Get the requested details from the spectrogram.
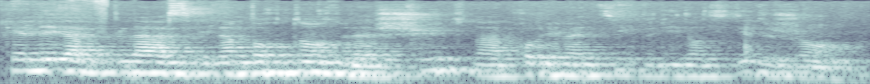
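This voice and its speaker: A man's voice: fairly high pitch, brisk, mellow, a little hiss or hum. A man moderating a panel who reads out a question from the audience. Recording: distant, echoey room mic.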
